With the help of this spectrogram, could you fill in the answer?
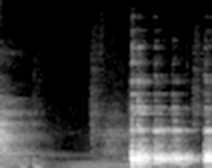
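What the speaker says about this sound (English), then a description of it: "This clear set of mixing dishes I got for our wedding" Glass mixing bowls are handled in a kitchen: a few soft knocks, then bright clinking rings as glass touches glass, short and close with no talking.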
